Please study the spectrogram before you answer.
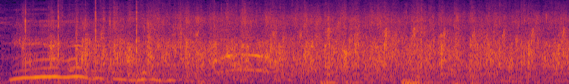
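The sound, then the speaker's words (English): Loud audience applause opening the question session of a free software conference panel, a dense, sustained patter of many hands that holds steady throughout, with a voice briefly audible near the start. “And maybe first we can have a round of applause.”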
